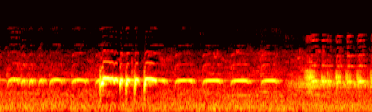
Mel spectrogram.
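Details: Local zebra dove singing loud and big as a lure to set other doves off: a single rolled burst of quick pulsed coos, then a long series of gentle, regularly spaced coo notes, with a fuller trill rising near the end.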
